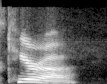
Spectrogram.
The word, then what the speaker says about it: Ciara: It's Kira. Yeah. C-A-R-A. – I think it's C-I. It looks like Sierra. C-I-A-R-A.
